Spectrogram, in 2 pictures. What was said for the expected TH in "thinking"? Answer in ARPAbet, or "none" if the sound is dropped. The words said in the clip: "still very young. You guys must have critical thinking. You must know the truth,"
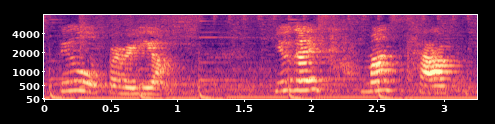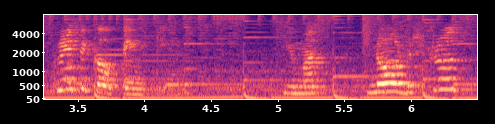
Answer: T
